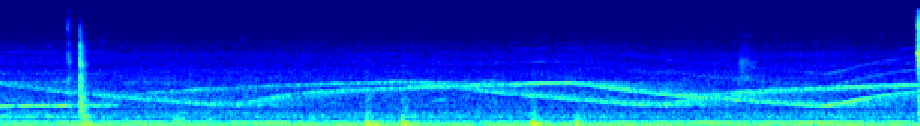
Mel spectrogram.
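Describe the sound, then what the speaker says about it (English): Two wailing sirens in a train simulator game rise and fall in overlapping sweeps, heard from a distance over a low rumble of traffic, with a few brief clicks and thumps. "I hear all the sirens going off"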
